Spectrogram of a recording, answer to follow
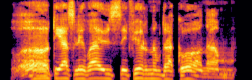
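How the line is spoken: Monster growling. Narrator (Russian): прорычало чудище

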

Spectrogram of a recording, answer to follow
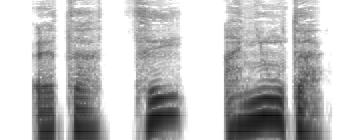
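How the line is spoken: Languid and joyful. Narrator (Russian): сказал он томным и вместе радостным голосом

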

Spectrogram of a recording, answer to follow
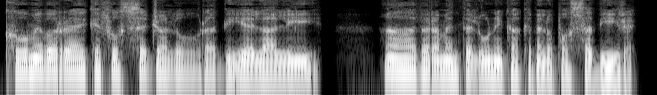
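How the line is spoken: Aunt's sigh. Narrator (Italian): sospirava la zia

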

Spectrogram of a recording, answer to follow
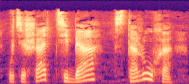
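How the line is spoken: Drawled. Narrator (Russian): протянул он

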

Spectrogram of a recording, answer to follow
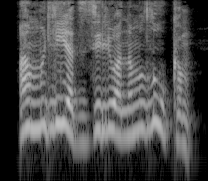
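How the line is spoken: Dreamy exhale. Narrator (Russian): мечтательно выдохнул Витер

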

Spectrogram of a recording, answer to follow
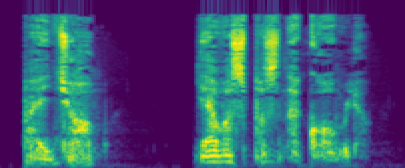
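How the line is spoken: Whisper against lips. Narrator (Russian): прошептала Лени, не отрываясь от его губ

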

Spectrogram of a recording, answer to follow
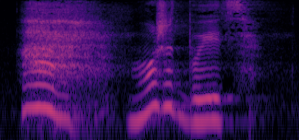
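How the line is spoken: Sighing. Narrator (Russian): вздохнув, сказал он

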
